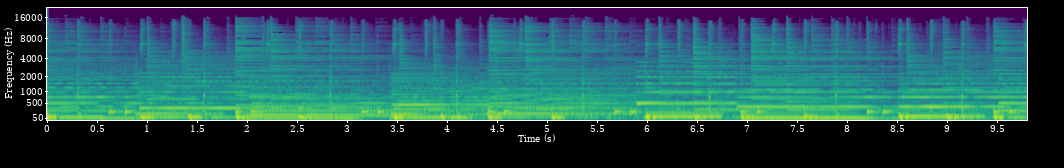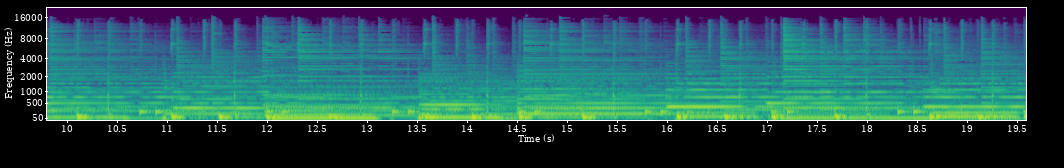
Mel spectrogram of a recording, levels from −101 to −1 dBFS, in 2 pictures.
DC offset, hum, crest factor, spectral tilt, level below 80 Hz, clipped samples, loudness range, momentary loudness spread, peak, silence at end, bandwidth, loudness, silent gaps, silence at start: under 0.1%; none; 16 dB; -6.5 dB/octave; -24 dBFS; under 0.1%; 2 LU; 6 LU; -4 dBFS; 0 s; 15 kHz; -22 LUFS; none; 0 s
